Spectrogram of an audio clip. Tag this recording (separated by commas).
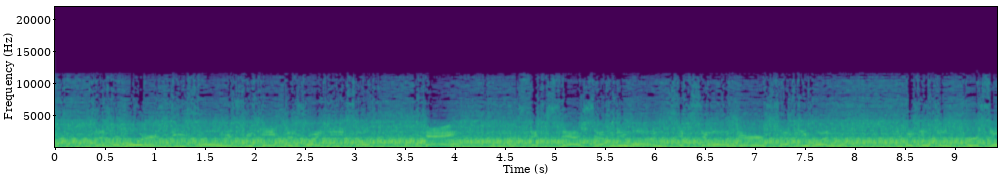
Speech, Vehicle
